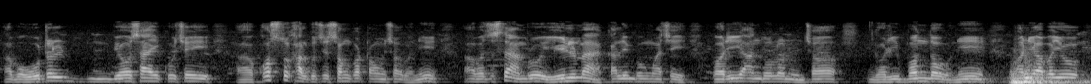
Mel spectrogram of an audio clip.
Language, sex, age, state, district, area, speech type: Nepali, male, 60+, West Bengal, Kalimpong, rural, spontaneous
